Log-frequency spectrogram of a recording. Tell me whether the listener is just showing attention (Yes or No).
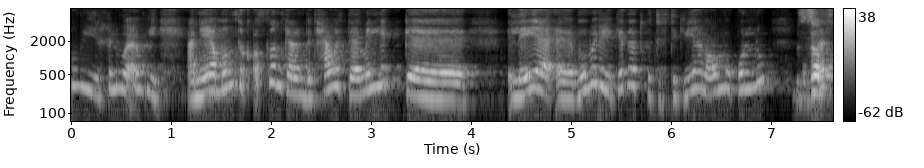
No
